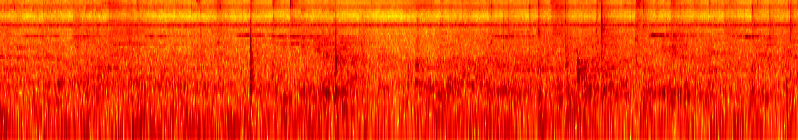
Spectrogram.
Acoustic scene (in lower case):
subway station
